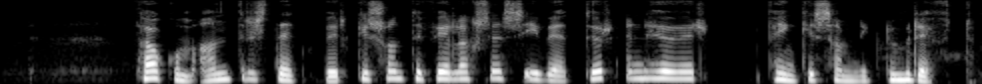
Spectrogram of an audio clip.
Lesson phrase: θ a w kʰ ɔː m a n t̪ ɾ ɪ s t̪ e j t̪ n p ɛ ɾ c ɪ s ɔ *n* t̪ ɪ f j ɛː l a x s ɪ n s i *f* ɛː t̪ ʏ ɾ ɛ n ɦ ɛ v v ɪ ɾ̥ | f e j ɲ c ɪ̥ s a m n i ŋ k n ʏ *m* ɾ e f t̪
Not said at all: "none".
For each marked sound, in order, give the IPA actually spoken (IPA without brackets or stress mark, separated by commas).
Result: n, v, m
